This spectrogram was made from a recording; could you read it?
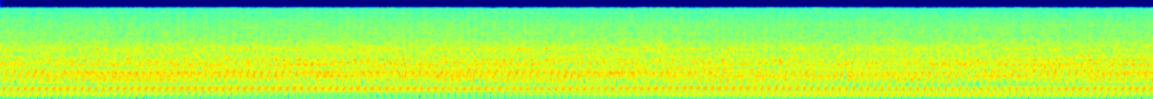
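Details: Volvo Penta engine: loud steady drone holding one pitch with a faint regular pulse, revs held flat and not climbing. The engine is going into limp mode; something may be hitting something.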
